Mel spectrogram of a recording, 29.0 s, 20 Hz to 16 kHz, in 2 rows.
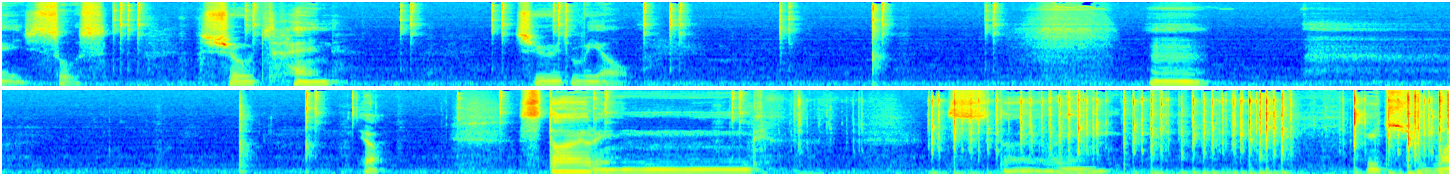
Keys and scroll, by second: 23.5-28.9 typing.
